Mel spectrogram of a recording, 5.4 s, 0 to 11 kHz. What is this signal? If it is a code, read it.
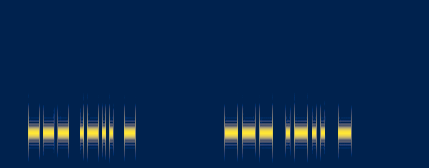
Morse code, heard as a keyed tone, about 30 wpm, 700 Hz. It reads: OLT OLT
